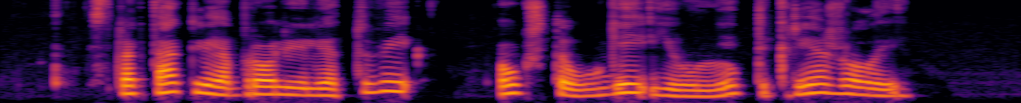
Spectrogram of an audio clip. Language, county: Lithuanian, Telšiai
